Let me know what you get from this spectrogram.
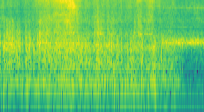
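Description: Electric locomotive-hauled passenger train running past close by with a loud, steady rumble. About three and a half seconds in it gives way to a steady high wheel squeal from a train approaching at a distance.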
